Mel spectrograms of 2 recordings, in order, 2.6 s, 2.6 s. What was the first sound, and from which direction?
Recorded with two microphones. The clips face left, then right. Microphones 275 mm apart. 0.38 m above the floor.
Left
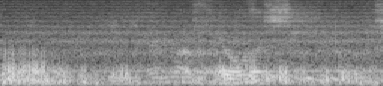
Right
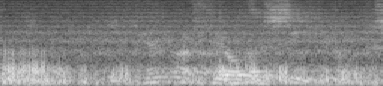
A man speaking, 65° right (ahead or behind).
